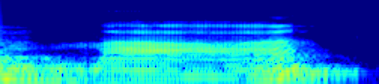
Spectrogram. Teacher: it start a bit lower than the middle tone and it continue to go down and then rise quite swiftly very much up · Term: rising tone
